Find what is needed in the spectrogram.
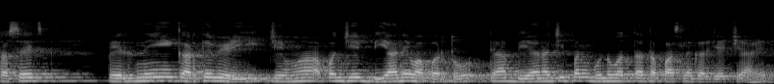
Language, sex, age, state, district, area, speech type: Marathi, male, 30-45, Maharashtra, Wardha, urban, spontaneous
